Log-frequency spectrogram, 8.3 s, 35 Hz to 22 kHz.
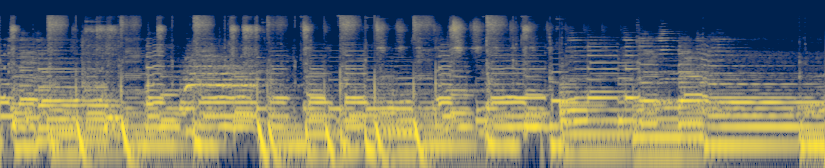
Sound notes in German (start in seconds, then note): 1.8 Zugpfeifen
